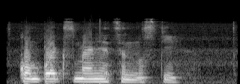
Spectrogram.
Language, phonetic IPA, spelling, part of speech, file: Czech, [komplɛks mɛːɲɛt͡sɛnoscɪ], komplex méněcennosti, noun, Cs-komplex méněcennosti.ogg
- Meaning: inferiority complex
